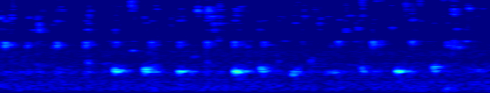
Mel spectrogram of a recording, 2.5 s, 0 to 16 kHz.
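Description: Whisky pouring from a small 50 ml sample bottle into a tasting glass: a quick, irregular run of small glugs and drips.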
